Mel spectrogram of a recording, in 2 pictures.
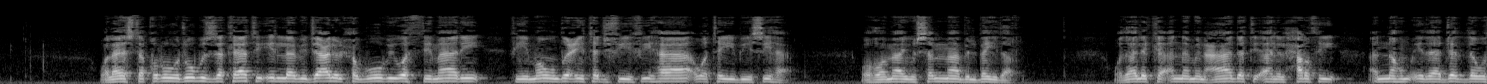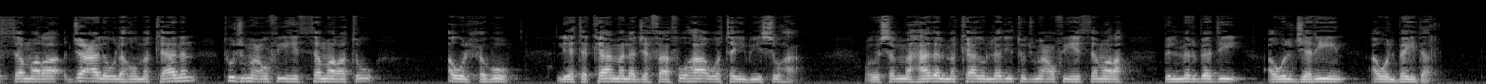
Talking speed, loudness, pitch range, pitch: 100 wpm, -19 LUFS, 120-135 Hz, 130 Hz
